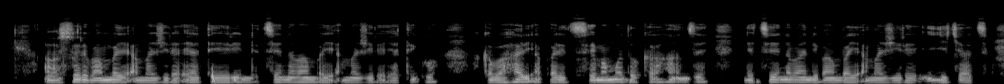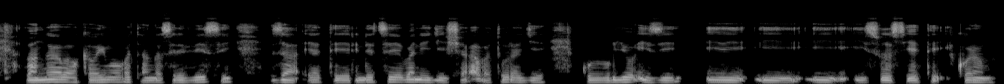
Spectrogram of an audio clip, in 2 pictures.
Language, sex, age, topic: Kinyarwanda, male, 18-24, finance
